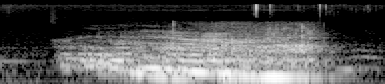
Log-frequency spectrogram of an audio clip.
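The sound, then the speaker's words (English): A lion roars once, a deep, rumbling growl that swells and sustains for about a second and a half before cutting off, loud with no other sounds around it. “A lion just climbed out of your mouth!”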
